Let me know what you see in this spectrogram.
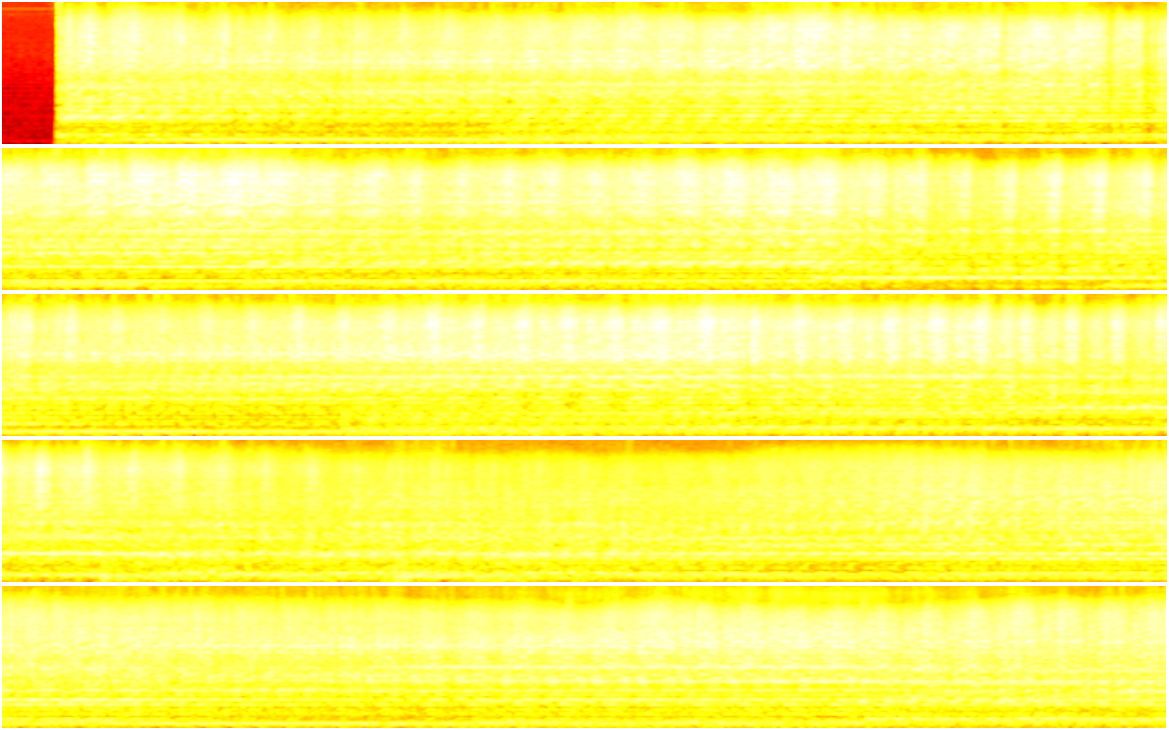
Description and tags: Part of robotic music on a nameless bar on a nameless place. Not even Skywalker puts his feet there. Different music, not amusing for humans, but robots seem to have taste for this noise.
songs, androids, music, aliens, concerts, robots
